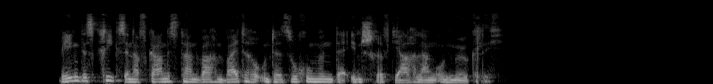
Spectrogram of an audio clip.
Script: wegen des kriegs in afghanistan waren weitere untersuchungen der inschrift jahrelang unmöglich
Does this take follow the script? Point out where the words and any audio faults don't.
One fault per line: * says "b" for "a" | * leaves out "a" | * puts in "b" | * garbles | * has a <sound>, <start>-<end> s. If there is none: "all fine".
all fine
